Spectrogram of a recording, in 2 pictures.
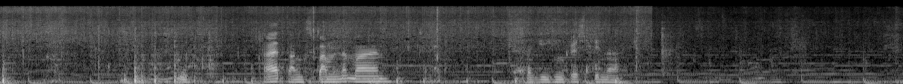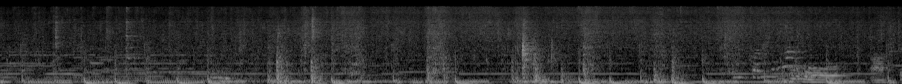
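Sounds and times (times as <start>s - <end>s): meat sizzling in hot oil: 0.0s - 18.0s
wooden spatulas scraping pans: 0.1s - 2.8s, 3.8s - 5.4s, 11.4s - 16.5s.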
